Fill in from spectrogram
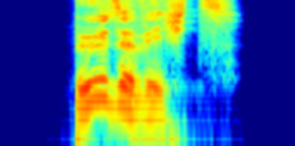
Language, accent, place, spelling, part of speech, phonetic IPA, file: German, Germany, Berlin, Bösewichts, noun, [ˈbøːzəˌvɪçt͡s], De-Bösewichts.ogg
- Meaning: genitive singular of Bösewicht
